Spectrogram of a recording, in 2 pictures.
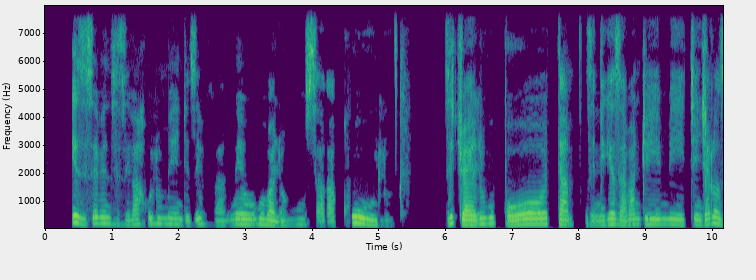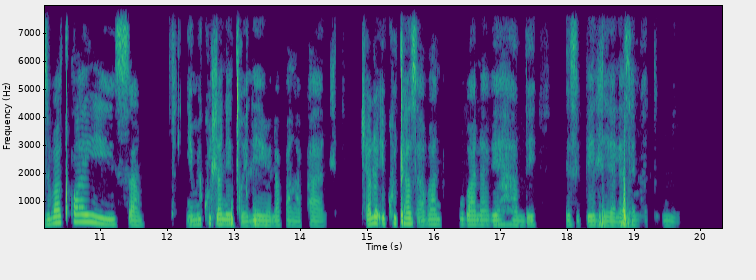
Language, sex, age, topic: North Ndebele, female, 25-35, health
